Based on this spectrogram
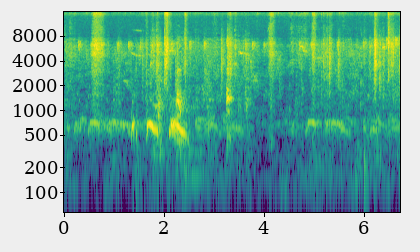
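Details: Deep-voiced breeding male zebra dove of the หลิ่วตัน type. A short cluster of clipped, rolling coo notes comes mid-clip, then softer repeated coos, over a background hiss and clicks.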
